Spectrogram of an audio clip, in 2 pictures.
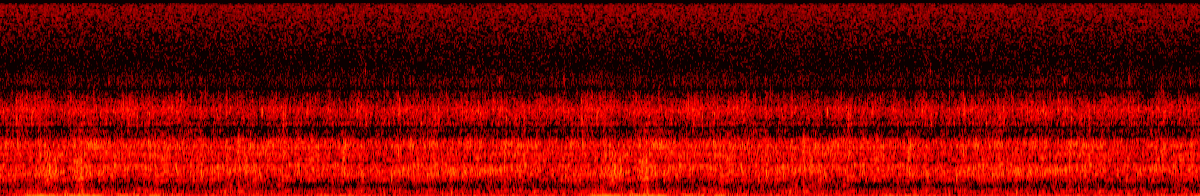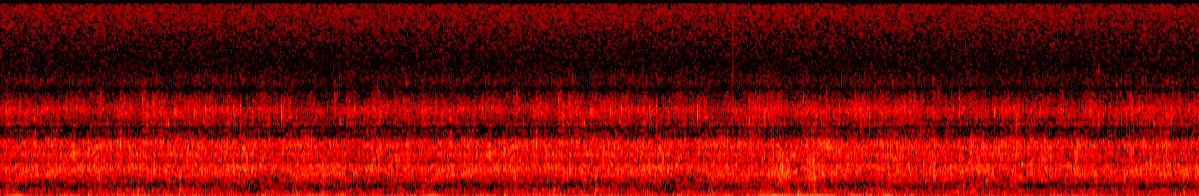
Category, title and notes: Soundscapes > Nature
Long recording of a waterfall , recorded with a home made hydrophone.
